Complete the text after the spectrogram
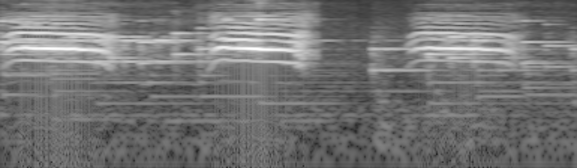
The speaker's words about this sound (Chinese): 小朋友们，你们知道这是谁在叫吗？ 咦，我知道，这是小猫咪在叫呢。 猜对了。这是小猫咪在叫呢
